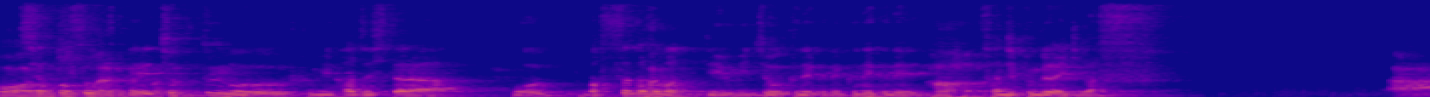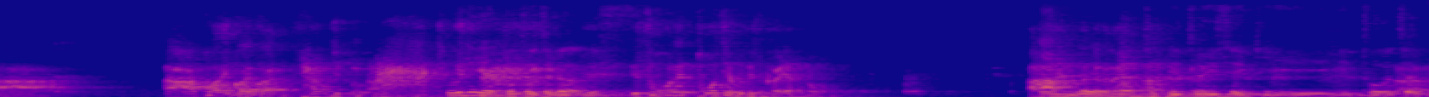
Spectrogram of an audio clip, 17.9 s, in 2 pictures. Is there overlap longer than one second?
Yes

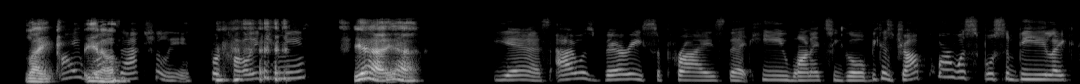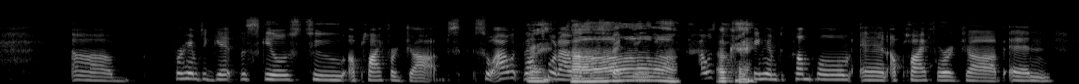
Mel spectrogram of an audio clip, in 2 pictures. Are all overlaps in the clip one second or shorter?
No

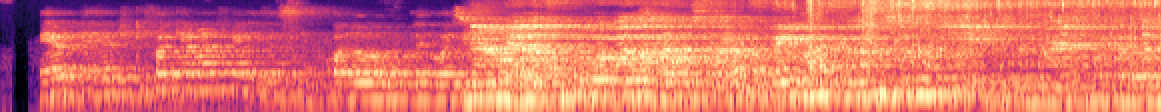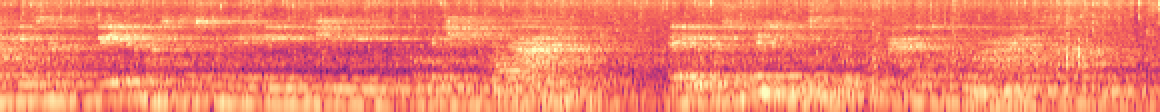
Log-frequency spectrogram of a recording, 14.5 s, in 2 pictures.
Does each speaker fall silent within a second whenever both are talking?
No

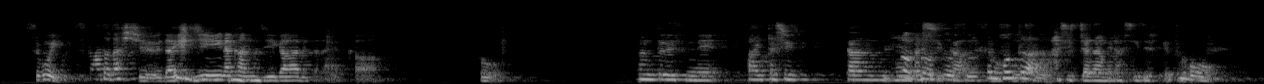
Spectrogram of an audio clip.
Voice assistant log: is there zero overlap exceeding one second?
No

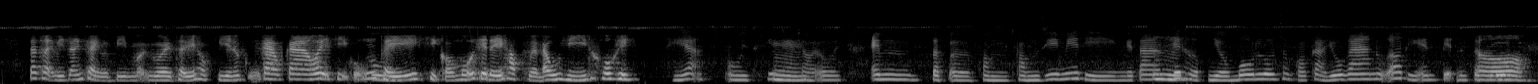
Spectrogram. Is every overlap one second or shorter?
Yes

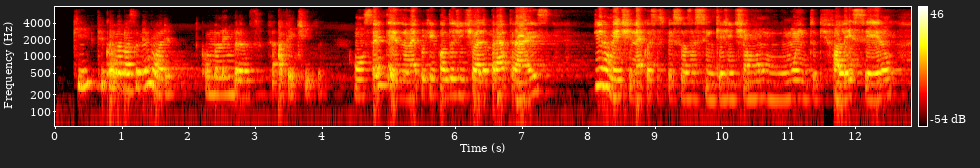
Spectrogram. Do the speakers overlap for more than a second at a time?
No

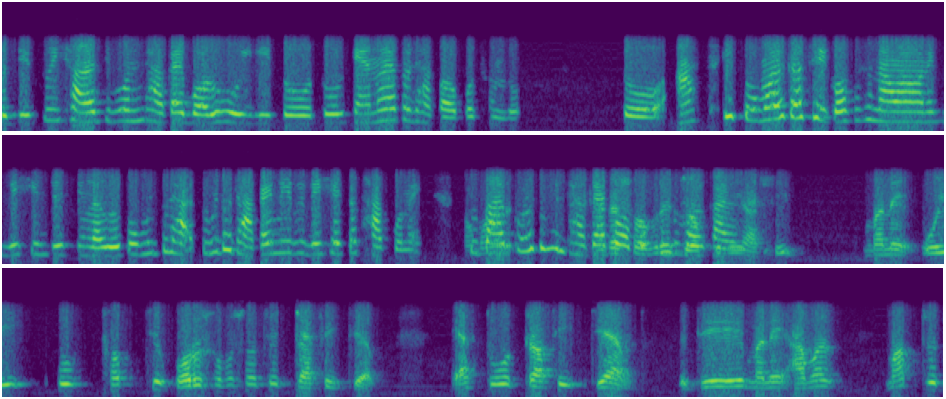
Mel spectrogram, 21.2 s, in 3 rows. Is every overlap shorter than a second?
No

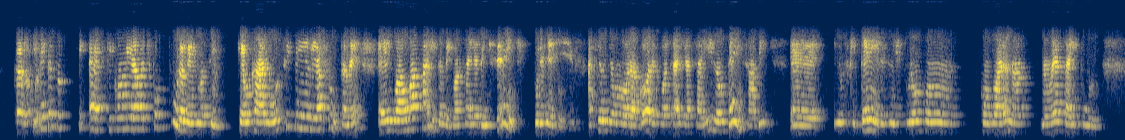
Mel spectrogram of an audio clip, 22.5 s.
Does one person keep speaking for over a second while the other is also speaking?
No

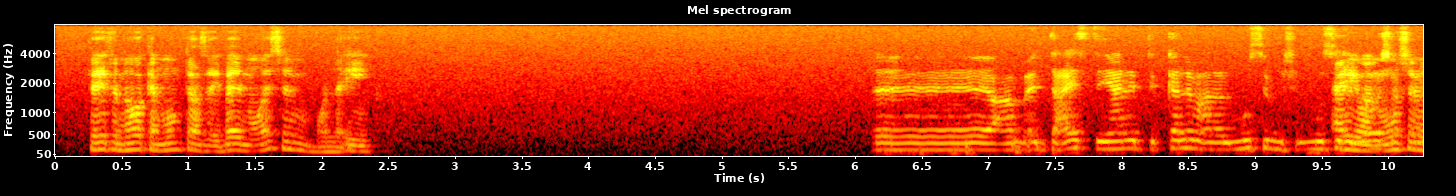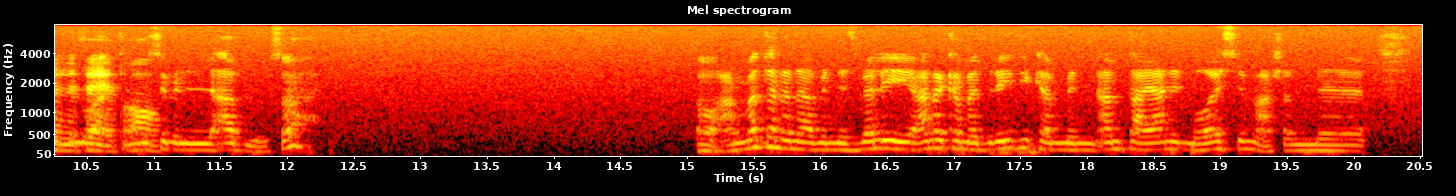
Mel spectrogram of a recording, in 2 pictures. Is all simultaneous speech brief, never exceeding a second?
No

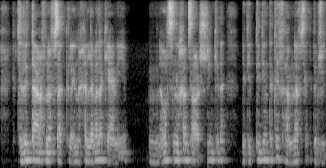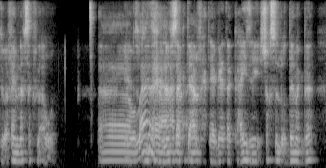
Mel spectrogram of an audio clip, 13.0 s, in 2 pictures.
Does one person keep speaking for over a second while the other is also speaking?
Yes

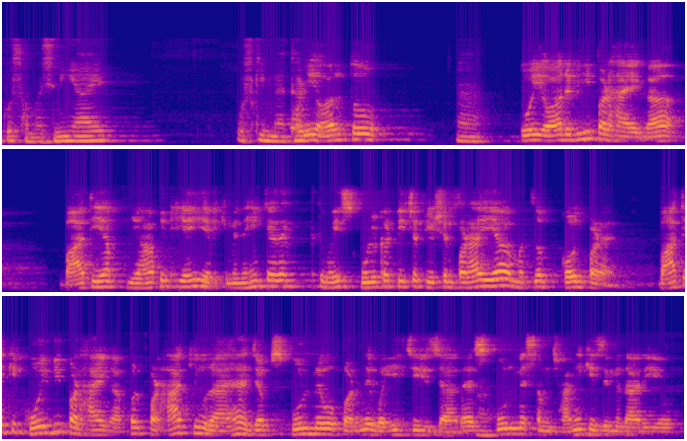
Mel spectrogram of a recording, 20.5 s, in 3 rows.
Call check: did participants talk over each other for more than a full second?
No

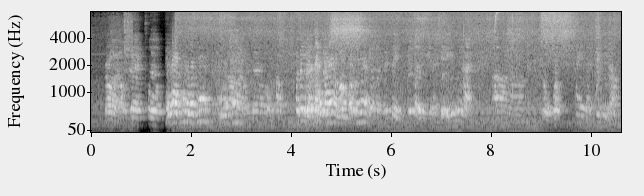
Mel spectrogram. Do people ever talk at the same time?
Yes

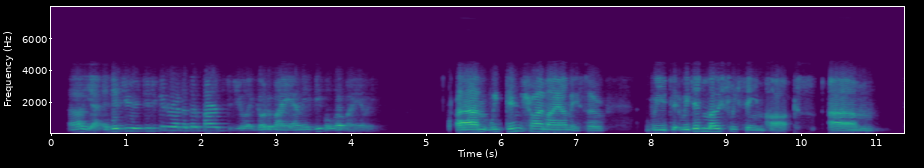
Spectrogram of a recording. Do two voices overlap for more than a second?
No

